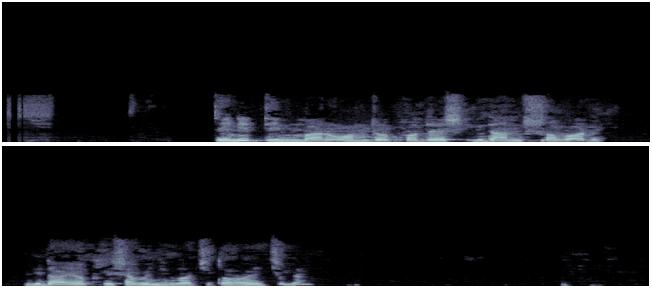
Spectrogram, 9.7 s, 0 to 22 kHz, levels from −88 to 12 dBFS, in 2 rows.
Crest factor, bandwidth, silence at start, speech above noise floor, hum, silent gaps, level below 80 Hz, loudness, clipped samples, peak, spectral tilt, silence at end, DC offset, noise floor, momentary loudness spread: 16 dB; 7.8 kHz; 0.2 s; 64 dB; none; none; -62 dBFS; -17 LUFS; under 0.1%; -2 dBFS; -6.5 dB/octave; 0.6 s; under 0.1%; -80 dBFS; 10 LU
